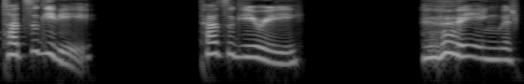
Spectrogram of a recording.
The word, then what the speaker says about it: Tatsugiri: It's called tatsugiri. Tatsugiri. The English pronunciation.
